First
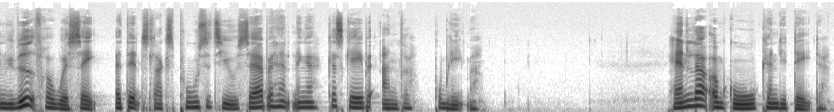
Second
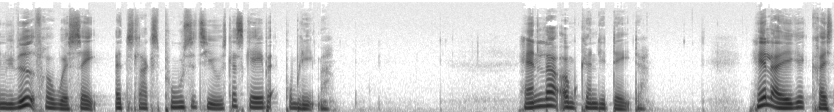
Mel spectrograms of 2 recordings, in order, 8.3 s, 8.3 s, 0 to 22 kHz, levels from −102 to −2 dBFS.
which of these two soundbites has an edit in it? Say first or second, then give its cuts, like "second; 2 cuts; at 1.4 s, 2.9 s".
second; 4 cuts; at 1.3 s, 2.3 s, 2.8 s, 5.8 s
